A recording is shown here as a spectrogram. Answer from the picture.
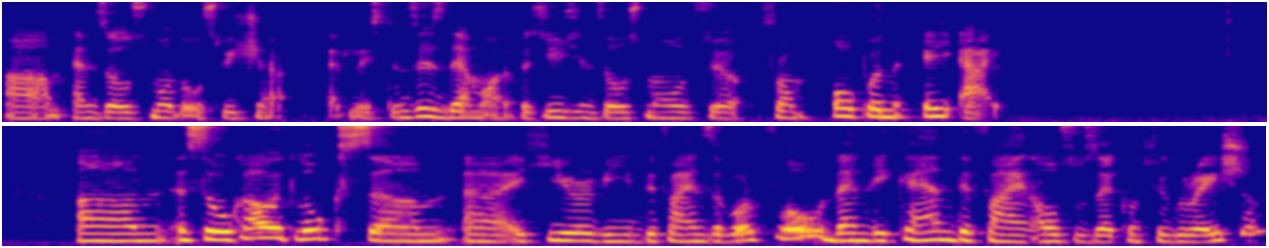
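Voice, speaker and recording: In a strong non-native accent, a woman speaks at a medium pitch with a dark, mellow tone, ordinary pitch variation and big swings in loudness. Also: moderate pace. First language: not English. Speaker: software engineer, tech youtuber. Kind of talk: tutorial. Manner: halting, many fillers.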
